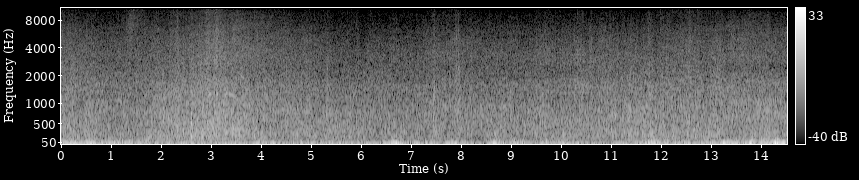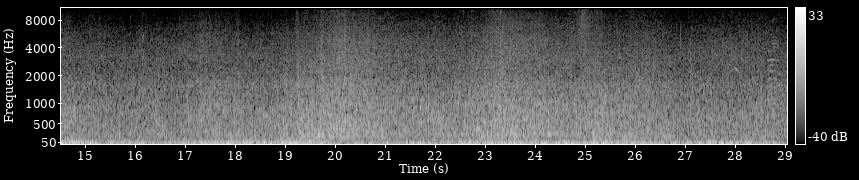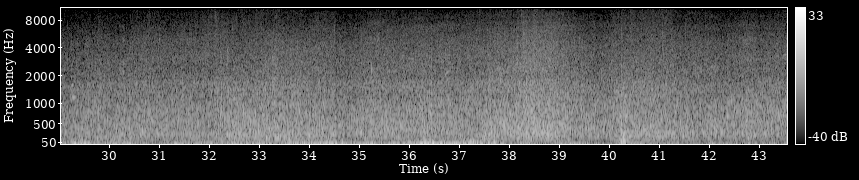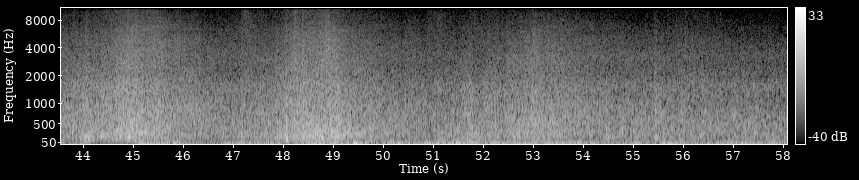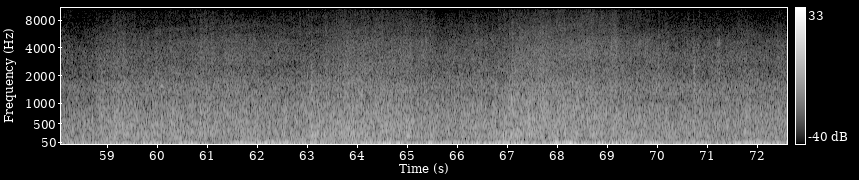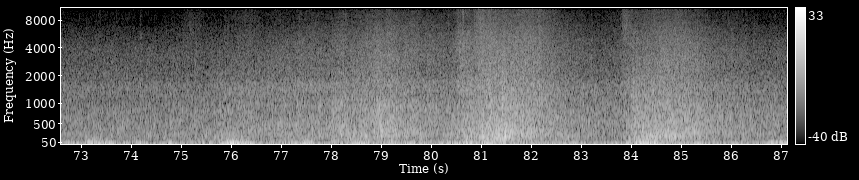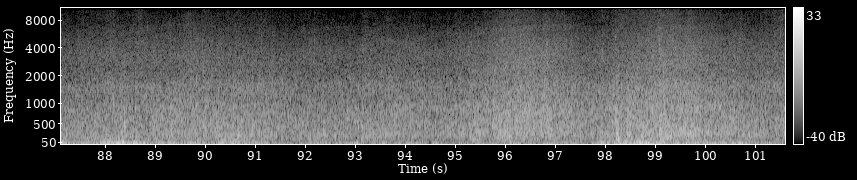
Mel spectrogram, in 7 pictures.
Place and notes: Avinguda del Pantà, Sueca, Valencia, España - Mi Perelló
Grabación en la zona de la entrada al puerto en El Perelló en una zona rocosa cerca de unos faros mientras comenzaba a atardecer.
Comunitat Valenciana, España, 17 August 2020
